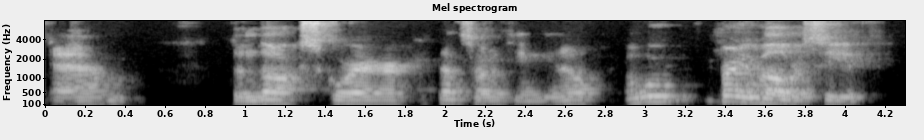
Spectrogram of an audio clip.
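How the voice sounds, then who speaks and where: A man with a Dublin accent, very fast pace and fairly even intonation. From Ireland, Dublin. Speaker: food company founder. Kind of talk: interview.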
